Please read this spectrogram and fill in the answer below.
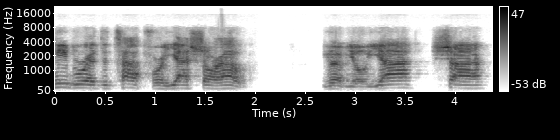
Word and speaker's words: Israel: And Israel is not pronounced Yasharal. It's not pronounced Yisrael in the Hebrew. That is not how you pronounce Israel. Israel is pronounced Yashar Allah.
